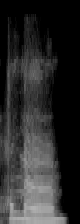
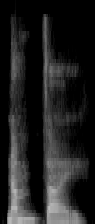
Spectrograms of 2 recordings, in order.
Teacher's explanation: The word Nam here is long when you place it as the second syllable, but it is going to be shortened when you place it as the first syllable. So Hongnam, Namjai. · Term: vowel length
